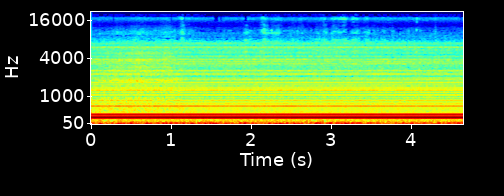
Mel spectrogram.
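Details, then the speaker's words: WEM Westminster MK9 10-watt push-pull valve guitar amp, ECL82 outputs, Fane 12-inch speaker, at full voltage during restoration: steady low ringing tone under faint hiss from a microphonic Mullard preamp valve. "so you can see very noisy Mr mullard here this preamp tube I didn't um is microphonic"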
